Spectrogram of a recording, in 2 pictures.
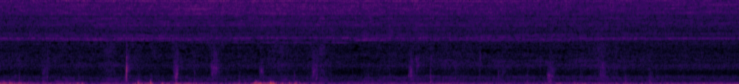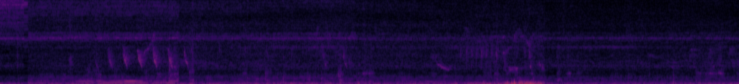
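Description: Steady high insect drone, with scattered faint clicks and a few short chirps, and low rumbles of wind on the microphone near the start and again near the end. The drone drops in level after a cut about halfway through.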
